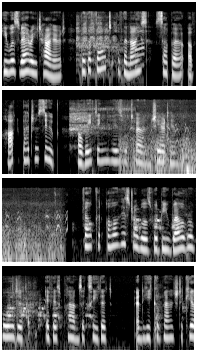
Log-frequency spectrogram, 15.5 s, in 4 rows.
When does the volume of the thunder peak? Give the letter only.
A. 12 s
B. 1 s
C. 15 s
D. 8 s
D.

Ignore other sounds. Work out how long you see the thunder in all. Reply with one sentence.
You can hear the thunder for 3 seconds altogether.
